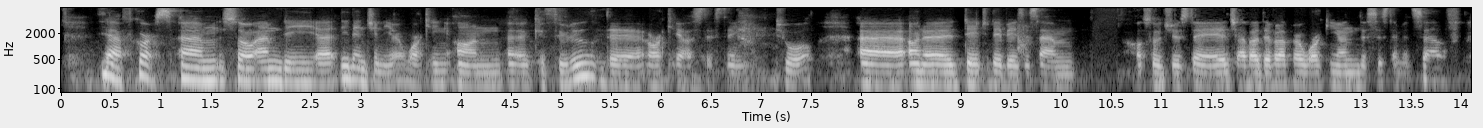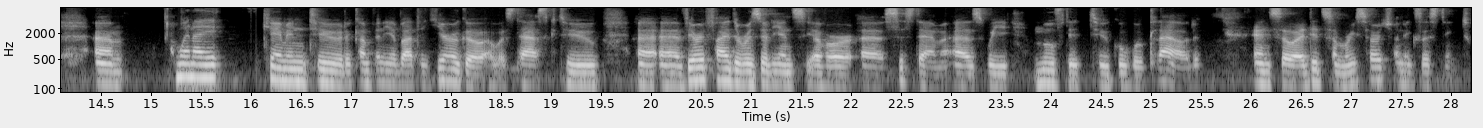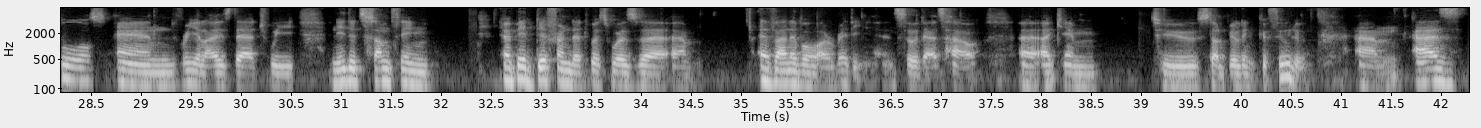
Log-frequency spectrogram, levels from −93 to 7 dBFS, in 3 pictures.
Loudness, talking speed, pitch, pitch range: -18 LUFS, 150 wpm, 130 Hz, 120-150 Hz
